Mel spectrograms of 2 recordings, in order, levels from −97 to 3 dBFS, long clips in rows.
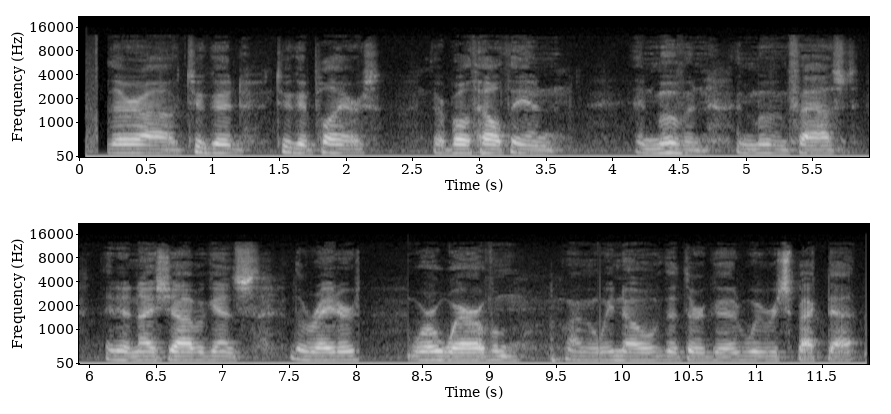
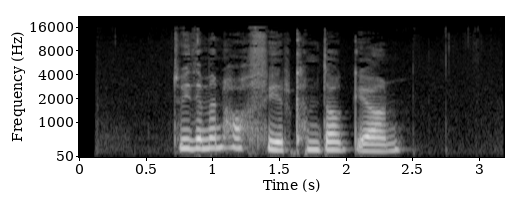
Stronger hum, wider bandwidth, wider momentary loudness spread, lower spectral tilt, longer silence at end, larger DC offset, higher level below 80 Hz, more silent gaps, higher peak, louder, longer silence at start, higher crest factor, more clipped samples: neither; second, 13 kHz vs 16 kHz; first, 14 LU vs 6 LU; about the same, -5 dB/octave vs -5.5 dB/octave; second, 0 s vs 0.8 s; first, 2% vs under 0.1%; first, -60 dBFS vs -78 dBFS; neither; about the same, -8 dBFS vs -8 dBFS; about the same, -26 LUFS vs -24 LUFS; second, 0 s vs 0.7 s; about the same, 18 dB vs 18 dB; neither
